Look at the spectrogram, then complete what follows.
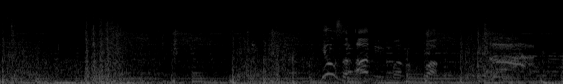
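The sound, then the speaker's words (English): Video game gunfire crackles in repeated loud bursts over a constant low rumble, with heavier booming blasts mixed in and faint voices briefly rising in between, as the player shoots the gas leaking from a car to blow it up. “He said shoot the gas, and I'm trying to, but...”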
